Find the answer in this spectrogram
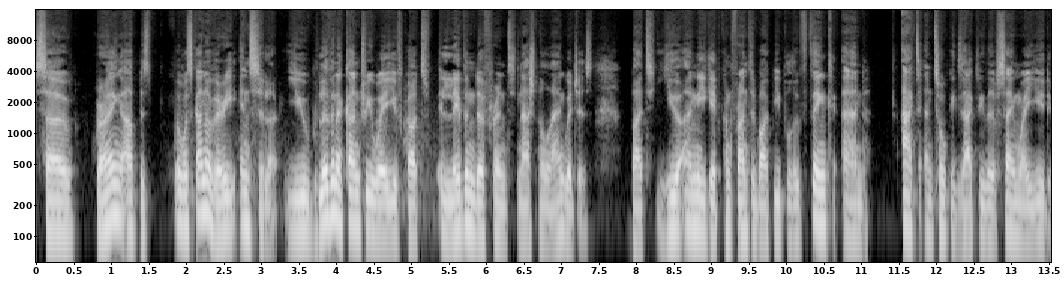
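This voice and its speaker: With a South African accent, a man speaks with ordinary pitch variation in a very clean recording with a silent background, the sound dry and close with no echo. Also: medium pitch for a man, moderate pace. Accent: Afrikaans South African English. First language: Afrikaans. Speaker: YouTube creator doing street epistemology conversations. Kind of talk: podcast interview.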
